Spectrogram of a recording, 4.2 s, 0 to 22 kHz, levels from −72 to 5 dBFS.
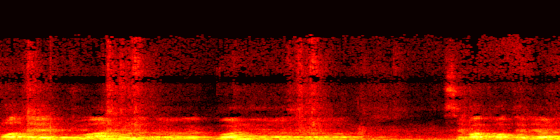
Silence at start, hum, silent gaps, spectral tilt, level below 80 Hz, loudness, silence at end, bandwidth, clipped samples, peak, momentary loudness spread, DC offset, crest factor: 0 s; none; none; -6 dB/octave; -38 dBFS; -16 LUFS; 0 s; 17 kHz; under 0.1%; 0 dBFS; 15 LU; under 0.1%; 16 dB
